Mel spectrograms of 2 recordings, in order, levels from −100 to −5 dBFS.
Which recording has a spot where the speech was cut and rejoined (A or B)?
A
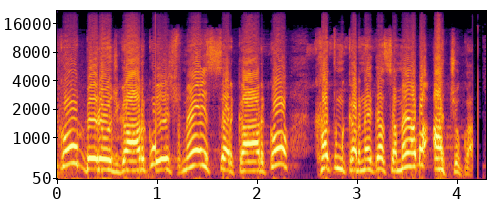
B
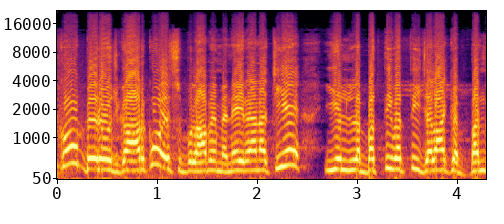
A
